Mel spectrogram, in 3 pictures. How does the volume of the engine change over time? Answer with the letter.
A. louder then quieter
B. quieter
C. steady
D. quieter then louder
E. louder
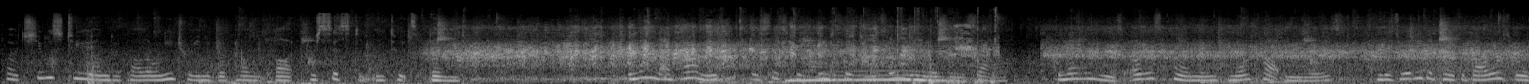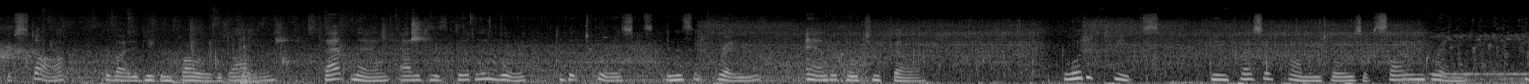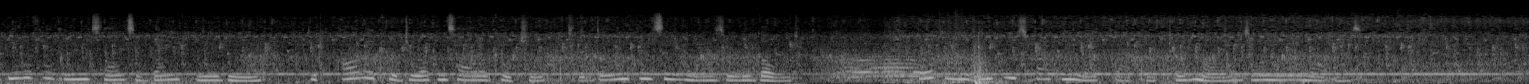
E.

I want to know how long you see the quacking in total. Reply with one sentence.
The quacking can be heard for 12 seconds in total.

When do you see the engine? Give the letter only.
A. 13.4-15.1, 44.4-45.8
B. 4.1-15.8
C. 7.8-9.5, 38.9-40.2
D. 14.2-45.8
D.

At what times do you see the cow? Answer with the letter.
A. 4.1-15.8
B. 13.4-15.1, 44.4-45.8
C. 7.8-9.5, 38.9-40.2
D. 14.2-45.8
C.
